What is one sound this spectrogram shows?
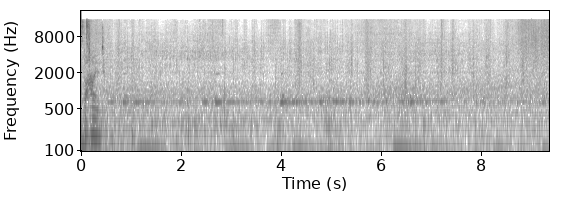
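Footsteps crunch through grass and snow.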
